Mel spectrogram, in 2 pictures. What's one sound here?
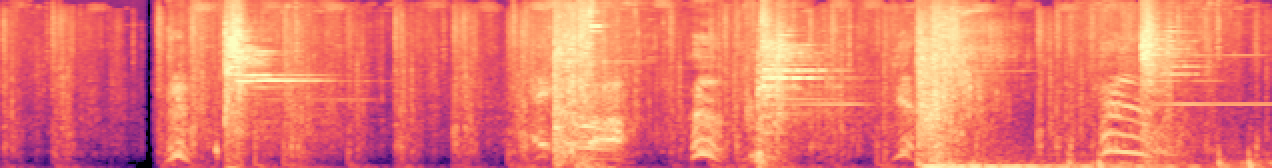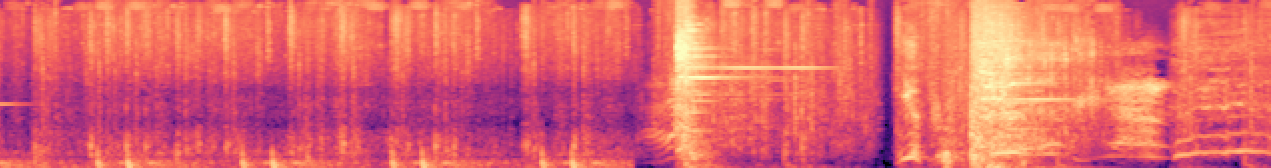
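Steel swords clash and ring sharply, several times.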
